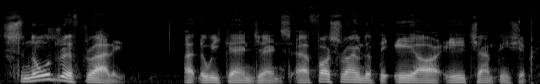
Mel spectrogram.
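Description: Lively, gravelly low-voiced Scottish man. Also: a little slow, no room sound, studio quality. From Dundee, Scotland. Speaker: podcast host. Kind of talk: casual chat, hosting a motorsport podcast.

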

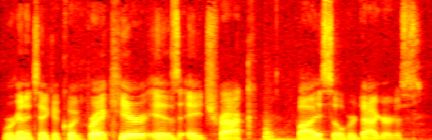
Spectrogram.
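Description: A man's voice: on the low side, animated, a little slow, vocal fry, fairly bright tone, slight background noise. A man hosting a casual radio interview, chiming in with short questions and echoed phrases. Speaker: radio show host and interviewer.

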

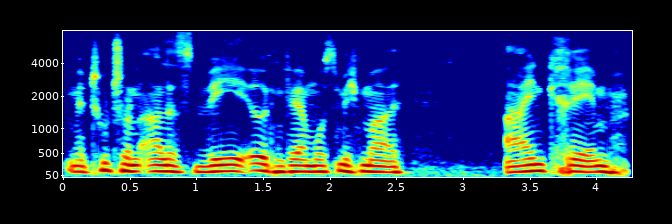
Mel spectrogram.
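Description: A man's voice: medium pitch, flat delivery, unhurried, mellow, a little hiss or hum, close to an everyday voice. A man voicing a sluggish, self-pitying petrol station attendant who rambles hesitantly in an improvised audio play.

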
